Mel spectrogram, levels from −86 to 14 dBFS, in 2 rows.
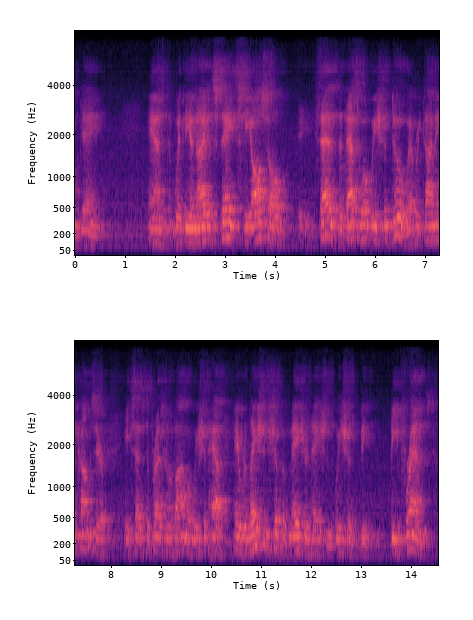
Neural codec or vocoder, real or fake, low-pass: vocoder, 24 kHz, 100 mel bands, Vocos; fake; 7.2 kHz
